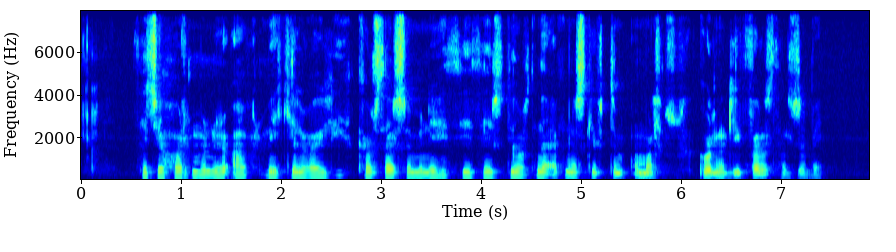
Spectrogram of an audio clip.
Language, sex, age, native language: Icelandic, female, 20-29, Icelandic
